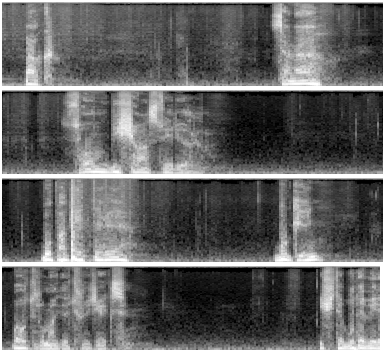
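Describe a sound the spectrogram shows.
A man speaks in short, low phrases close by, with pauses between them.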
